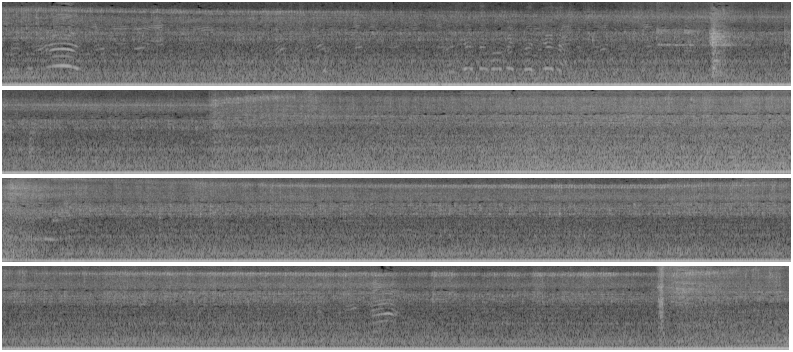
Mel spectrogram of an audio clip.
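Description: Truck-mounted borewell drilling rig's diesel engine running steadily with a deep, even drone. About ten seconds in it runs faster for roughly six seconds, then drops back suddenly to its earlier speed.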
